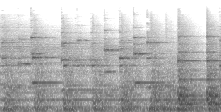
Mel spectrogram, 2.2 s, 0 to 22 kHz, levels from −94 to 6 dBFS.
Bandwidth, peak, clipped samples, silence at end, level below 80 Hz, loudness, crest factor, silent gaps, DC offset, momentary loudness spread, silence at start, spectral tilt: 14.5 kHz; -12 dBFS; under 0.1%; 0 s; -42 dBFS; -29 LUFS; 16 dB; none; under 0.1%; 5 LU; 0 s; -5.5 dB/octave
